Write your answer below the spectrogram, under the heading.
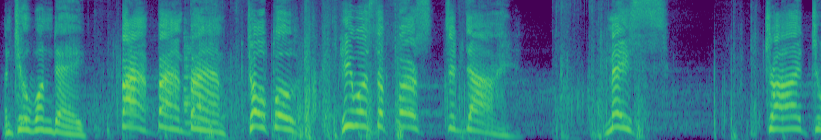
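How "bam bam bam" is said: punchy imitated gunshots, bam bam; loud mock gunfire sounds. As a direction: bark out the shots like gunfire. Retelling gunfire attack.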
